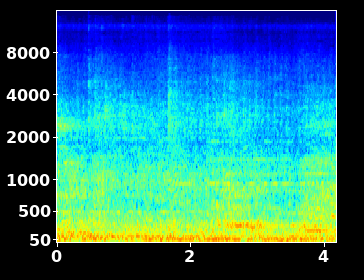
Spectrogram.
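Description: A loud, steady low rumble from a dark ride's show soundtrack of action sound effects, with no dialogue or music over it.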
